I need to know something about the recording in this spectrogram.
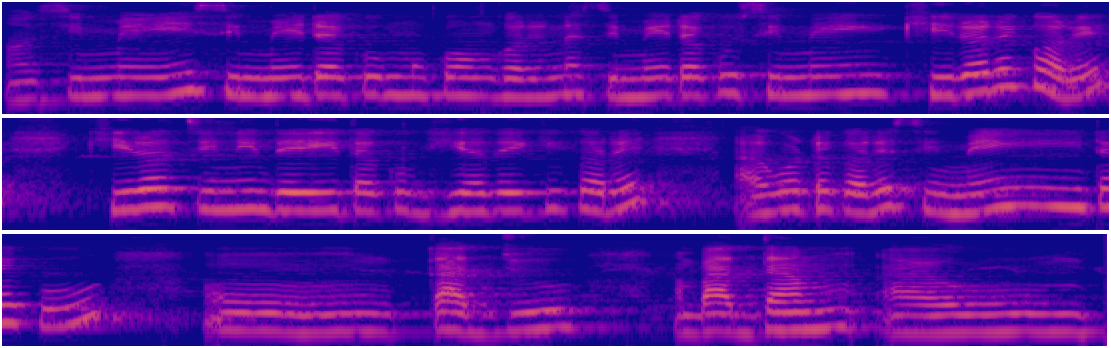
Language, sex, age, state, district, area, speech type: Odia, female, 60+, Odisha, Dhenkanal, rural, spontaneous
